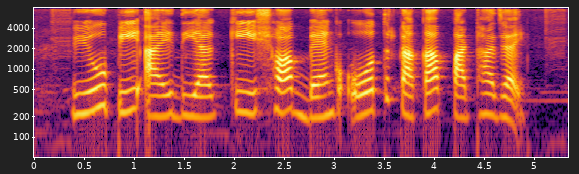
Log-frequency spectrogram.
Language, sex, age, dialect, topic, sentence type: Bengali, female, 18-24, Rajbangshi, banking, question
